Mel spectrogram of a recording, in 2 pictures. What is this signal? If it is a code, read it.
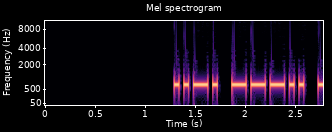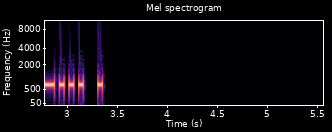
Morse code, heard as a keyed tone, about 25 wpm, 700 Hz. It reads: F8BE
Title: DXCC-100 Call Signs - 4 Characters - Repeated 2x - 25wpm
